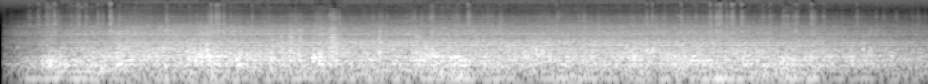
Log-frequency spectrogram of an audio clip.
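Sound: train running on rails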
